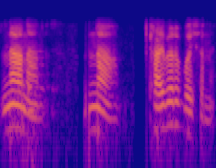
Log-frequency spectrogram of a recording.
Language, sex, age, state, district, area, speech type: Odia, male, 30-45, Odisha, Puri, urban, conversation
